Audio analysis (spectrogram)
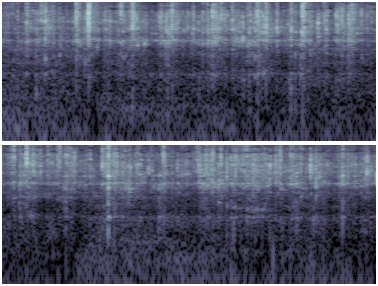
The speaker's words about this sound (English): Round and round the booze goes into the glass as we stir it up. Okay, so we've stirred that up.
